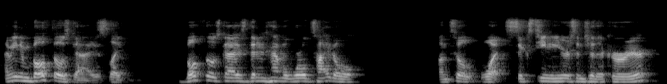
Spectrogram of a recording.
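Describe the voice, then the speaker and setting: A man's voice: medium pitch, normal speed, pushed and bright. A man co-hosting a podcast in casual chat, giving blunt and exasperated opinions. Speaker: podcast co-host. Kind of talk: casual chat about wrestling.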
